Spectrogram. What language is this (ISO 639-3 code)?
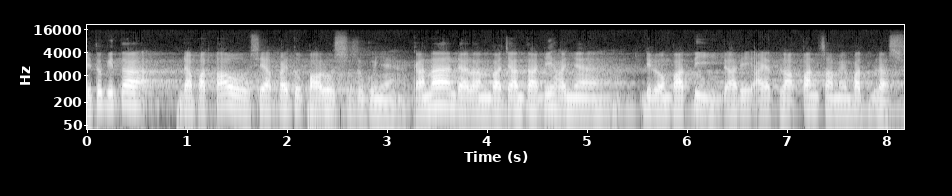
ind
